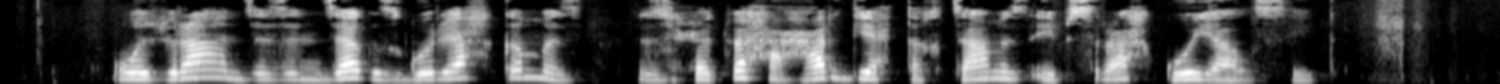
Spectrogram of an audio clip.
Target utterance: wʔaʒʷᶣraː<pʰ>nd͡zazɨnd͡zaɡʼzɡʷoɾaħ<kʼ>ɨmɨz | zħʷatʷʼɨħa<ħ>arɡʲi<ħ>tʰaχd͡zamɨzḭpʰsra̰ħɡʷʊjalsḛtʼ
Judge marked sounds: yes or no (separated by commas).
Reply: no, yes, yes, yes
